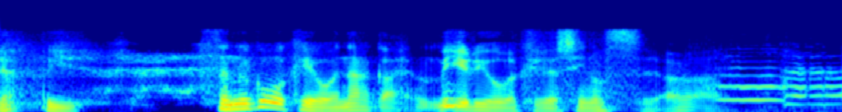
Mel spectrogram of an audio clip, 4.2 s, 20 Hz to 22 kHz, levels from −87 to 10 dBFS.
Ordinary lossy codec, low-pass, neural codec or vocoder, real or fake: none; 7.2 kHz; codec, 16 kHz in and 24 kHz out, 0.4 kbps, LongCat-Audio-Codec, four codebook decoder; fake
